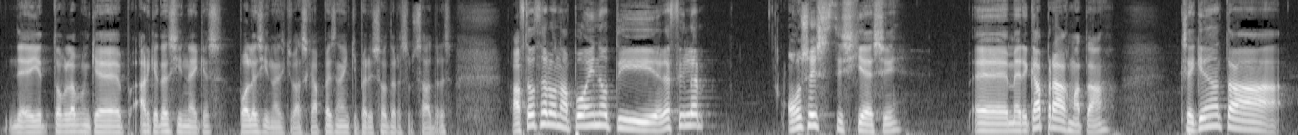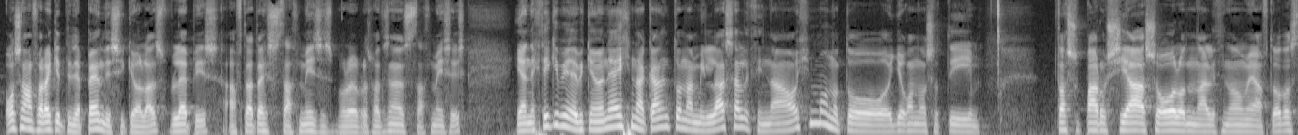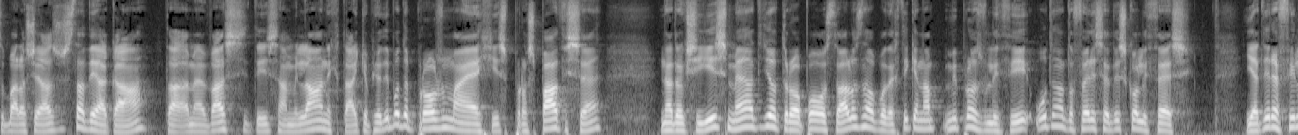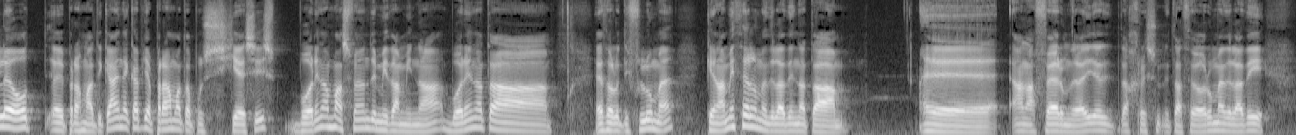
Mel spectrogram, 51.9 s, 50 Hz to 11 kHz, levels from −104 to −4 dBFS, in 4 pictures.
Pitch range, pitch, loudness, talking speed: 115-165 Hz, 130 Hz, -19 LUFS, 170 wpm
